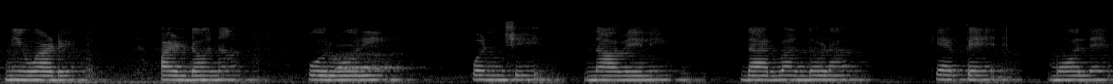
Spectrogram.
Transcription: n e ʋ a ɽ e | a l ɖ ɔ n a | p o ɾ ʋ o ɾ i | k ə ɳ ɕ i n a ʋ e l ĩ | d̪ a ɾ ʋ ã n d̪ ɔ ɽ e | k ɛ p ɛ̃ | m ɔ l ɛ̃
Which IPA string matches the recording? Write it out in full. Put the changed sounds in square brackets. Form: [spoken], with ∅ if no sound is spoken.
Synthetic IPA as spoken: n [i] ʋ a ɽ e | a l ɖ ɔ n a | p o ɾ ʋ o ɾ i | [p] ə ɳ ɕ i n a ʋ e l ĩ | d̪ a ɾ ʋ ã n d̪ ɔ ɽ [a] | k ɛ p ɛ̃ | m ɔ l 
